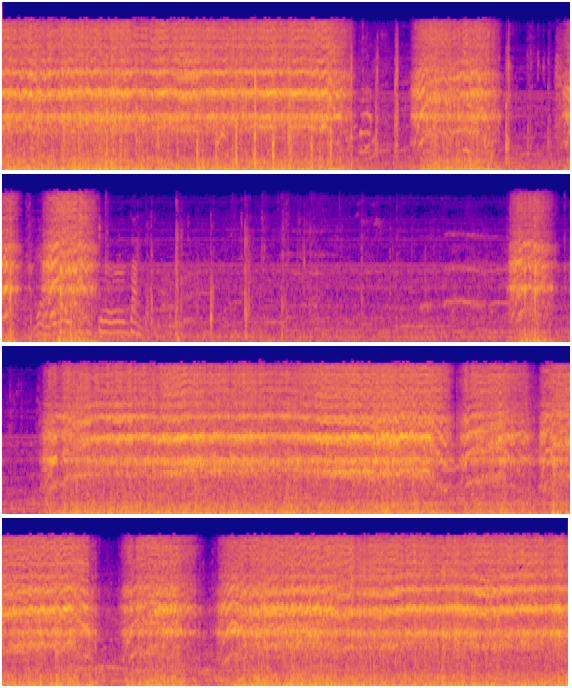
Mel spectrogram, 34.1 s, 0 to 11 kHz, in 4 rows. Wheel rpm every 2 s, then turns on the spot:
220, 230, 120, 90, 50, 0, 0, 10, 50, 220, 230, 160, 120, 120, 130, 210, 230.
none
